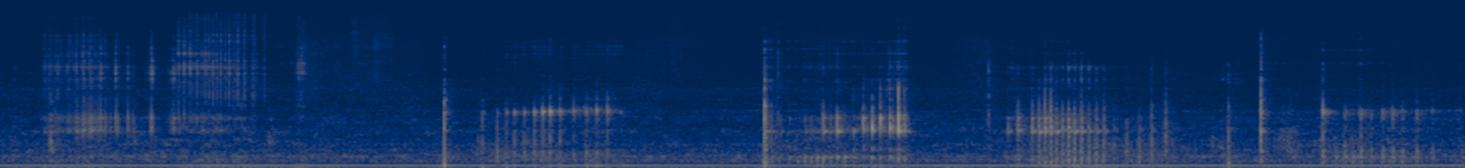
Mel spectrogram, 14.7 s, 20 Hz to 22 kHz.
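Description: A hand-held wooden two-tone block, made of two ridged hollow cylinders on a handle, is struck and scraped with a ball-tipped wooden mallet stick. Bursts of rasping scrapes with a hollow woody tone near 900 Hz alternate with a few sharp, quick-decaying knocks. A steady low hum runs underneath throughout.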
